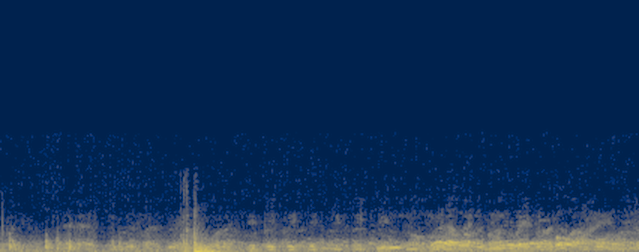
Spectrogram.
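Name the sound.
door being shut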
